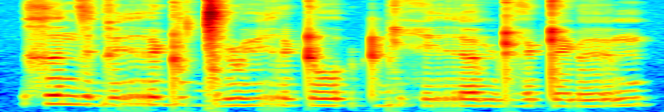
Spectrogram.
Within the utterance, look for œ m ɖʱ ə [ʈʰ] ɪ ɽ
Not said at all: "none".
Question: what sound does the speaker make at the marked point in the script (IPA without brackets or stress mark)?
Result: ʈ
